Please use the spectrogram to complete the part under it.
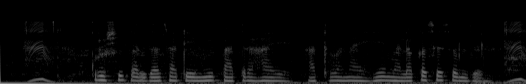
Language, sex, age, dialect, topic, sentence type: Marathi, female, 25-30, Northern Konkan, banking, question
